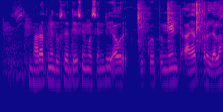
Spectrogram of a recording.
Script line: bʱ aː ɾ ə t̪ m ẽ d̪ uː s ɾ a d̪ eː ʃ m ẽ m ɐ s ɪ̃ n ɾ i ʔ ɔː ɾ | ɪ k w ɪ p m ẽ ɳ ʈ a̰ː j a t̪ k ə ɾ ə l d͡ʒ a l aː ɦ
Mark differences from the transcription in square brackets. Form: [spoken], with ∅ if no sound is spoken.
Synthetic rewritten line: bʱ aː ɾ ə t̪ m ẽ d̪ uː s ɾ [e] d̪ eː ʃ m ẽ m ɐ s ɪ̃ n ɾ i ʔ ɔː ɾ | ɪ k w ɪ p m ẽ ɳ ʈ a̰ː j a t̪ k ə ɾ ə l d͡ʒ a l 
